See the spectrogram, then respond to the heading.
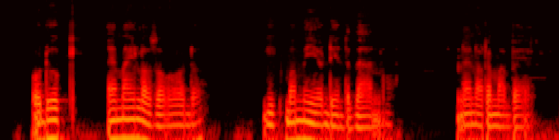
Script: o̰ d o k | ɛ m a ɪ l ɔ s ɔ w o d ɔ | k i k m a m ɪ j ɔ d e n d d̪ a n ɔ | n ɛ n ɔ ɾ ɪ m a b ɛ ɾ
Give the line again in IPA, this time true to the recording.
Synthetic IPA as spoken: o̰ d o k | ɛ m a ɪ l ɔ z ɔ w ɔ d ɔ | ɡ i k m a m ɪ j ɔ d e n d d̪ a n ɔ | n ɛ n ɔ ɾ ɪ m a b ɛ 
